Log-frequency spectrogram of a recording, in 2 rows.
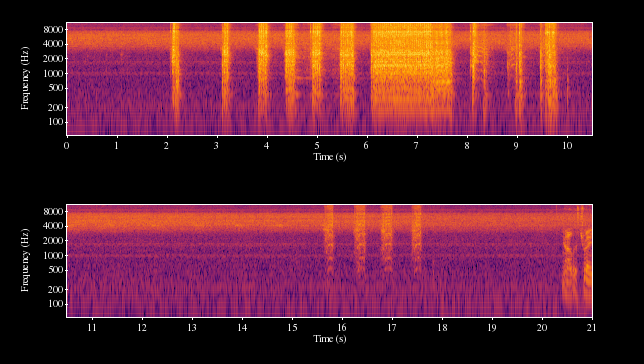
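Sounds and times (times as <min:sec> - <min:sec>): impact driver hammering screw: 0:02.1 - 0:02.4, 0:03.1 - 0:10.1, 0:15.7 - 0:17.7.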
